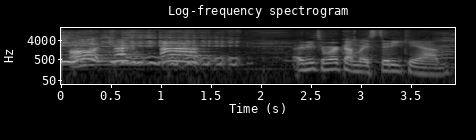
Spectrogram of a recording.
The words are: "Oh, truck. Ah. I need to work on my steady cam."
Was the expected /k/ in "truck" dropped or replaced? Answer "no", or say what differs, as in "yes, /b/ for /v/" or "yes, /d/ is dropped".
yes, /k/ is dropped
